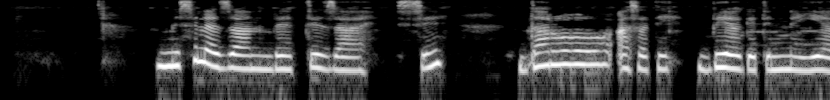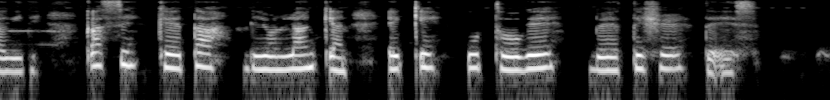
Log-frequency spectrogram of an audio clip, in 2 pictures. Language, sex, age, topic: Gamo, female, 25-35, government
